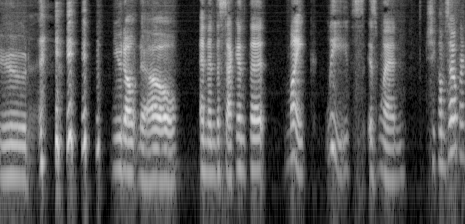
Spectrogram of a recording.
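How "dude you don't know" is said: slow, knowing, laughing aside. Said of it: "Brenda is standing in the background like".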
